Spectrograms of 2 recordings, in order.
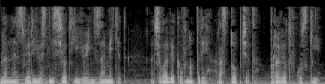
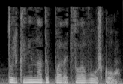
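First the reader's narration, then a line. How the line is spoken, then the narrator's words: Growled. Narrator (Russian): прорычал лесник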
